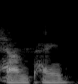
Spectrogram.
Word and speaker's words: champagne: Champagne. Champagne. Don't be fooled by the G in there. The G is not pronounced. So it's called champagne. Let's try something harder.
